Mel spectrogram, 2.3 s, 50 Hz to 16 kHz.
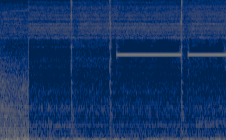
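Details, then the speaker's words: Porsche 944 fuel injector pulsed directly while the fuel pump relay is jumpered so the pump runs continuously: crisp single clicks about every half second over a steady beep; the injector is firing cleanly. "So, if I give this injector a bit of a zap. There you go. That's working quite nicely."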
